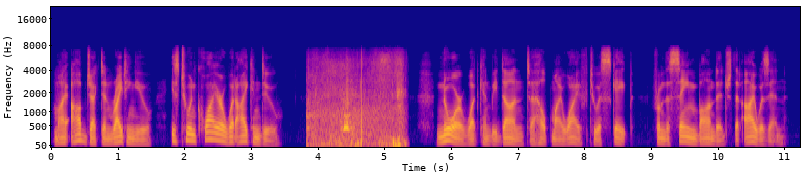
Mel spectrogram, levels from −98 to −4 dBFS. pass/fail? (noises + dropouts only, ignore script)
fail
